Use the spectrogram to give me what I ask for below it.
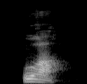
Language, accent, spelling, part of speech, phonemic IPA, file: French, France, hourrah, interjection / noun, /u.ʁa/, LL-Q150 (fra)-hourrah.wav
- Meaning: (interjection) alternative form of hurrah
